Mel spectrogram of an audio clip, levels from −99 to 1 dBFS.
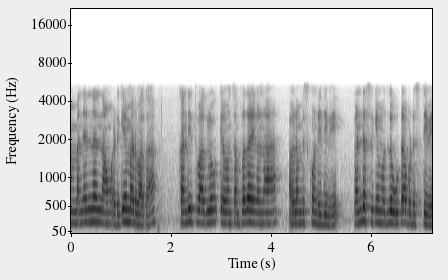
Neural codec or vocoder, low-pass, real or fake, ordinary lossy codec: codec, 16 kHz in and 24 kHz out, 1 kbps, XY-Tokenizer; 5.4 kHz; fake; none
